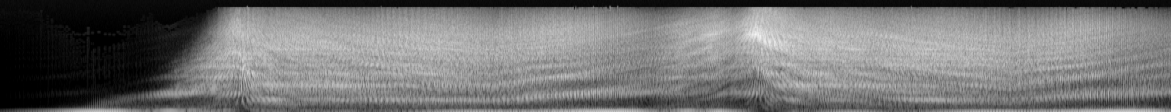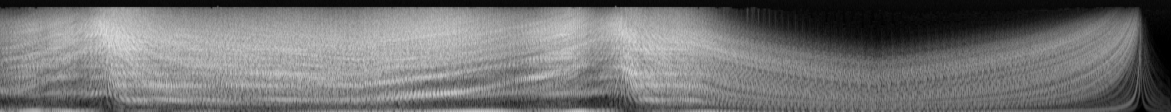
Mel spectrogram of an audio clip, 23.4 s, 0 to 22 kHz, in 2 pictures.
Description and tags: Alien Boomerang 03
24_48-Some experimentation with various plugs produced this noise.
alien, design, drone, experiment, sound, synth, synthesized, texture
